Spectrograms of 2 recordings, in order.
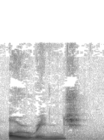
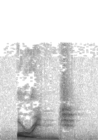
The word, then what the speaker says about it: orange: So I've heard a lot of Americans say orange. It's not. It's orange.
